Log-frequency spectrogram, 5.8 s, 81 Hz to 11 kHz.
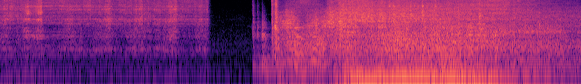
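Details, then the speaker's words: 1973 Ford F-250 not run in 18 years, second try with fuel in the carburetor: slow uneven cranking, a pause, then the engine catches and settles into a deep rumbling run. "oh man that's what i'm talking about it's the sheet embarked off wow"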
